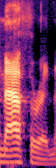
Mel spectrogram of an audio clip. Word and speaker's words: Mathurin: And then 9 and 10, I think a name like Benedict Mathurin, if that's how I pronounce it. – Ben Mathurin. Yes. – Mathurin, I think that's how that would go.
